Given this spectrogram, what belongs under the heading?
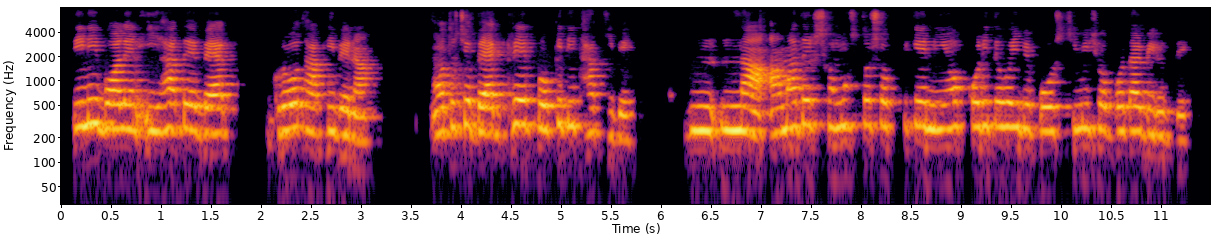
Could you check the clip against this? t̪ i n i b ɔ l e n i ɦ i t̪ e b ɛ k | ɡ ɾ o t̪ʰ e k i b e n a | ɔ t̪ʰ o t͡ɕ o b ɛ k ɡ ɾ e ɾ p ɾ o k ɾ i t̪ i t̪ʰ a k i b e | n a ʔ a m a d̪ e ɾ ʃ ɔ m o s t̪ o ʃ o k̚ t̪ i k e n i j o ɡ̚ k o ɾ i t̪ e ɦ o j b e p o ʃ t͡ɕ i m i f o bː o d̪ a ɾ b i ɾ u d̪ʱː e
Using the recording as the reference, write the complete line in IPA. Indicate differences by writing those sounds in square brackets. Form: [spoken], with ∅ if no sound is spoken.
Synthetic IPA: t̪ i n i b ɔ l e n i ɦ [a] t̪ e b ɛ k | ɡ ɾ o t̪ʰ [a] k i b e n a | ɔ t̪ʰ o t͡ɕ o b ɛ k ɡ ɾ e ɾ p ɾ o k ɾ i t̪ i t̪ʰ a k i b e | n a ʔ a m a d̪ e ɾ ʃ ɔ m o s t̪ o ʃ o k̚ t̪ i k e n i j o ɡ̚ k o ɾ i t̪ e ɦ o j b e p o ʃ t͡ɕ i m i [ʃ] o bː o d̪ a ɾ b i ɾ u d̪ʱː e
